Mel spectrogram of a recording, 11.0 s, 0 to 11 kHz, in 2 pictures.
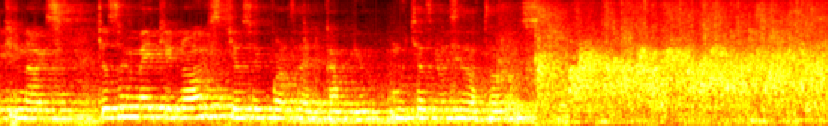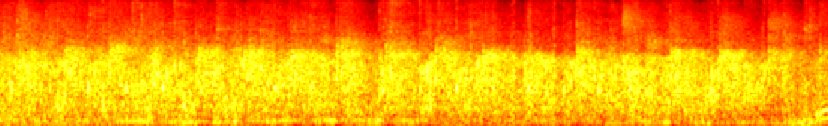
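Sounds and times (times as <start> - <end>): audience applauding: 3.6 - 11.0.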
